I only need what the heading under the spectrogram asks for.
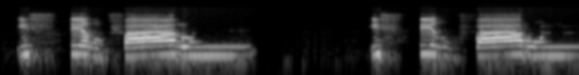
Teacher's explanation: یہاں پہ سیٹی کی آواز نکلے گی، سین میں سیٹی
